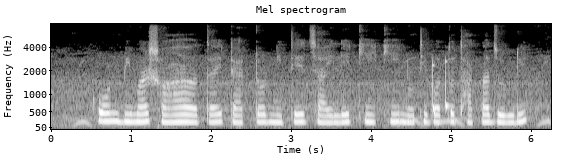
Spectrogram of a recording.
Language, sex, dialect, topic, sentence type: Bengali, female, Rajbangshi, agriculture, question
